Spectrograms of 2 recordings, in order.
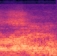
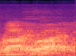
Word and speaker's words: Araya: So the next question, Tom Araya, or Araya, how do you pronounce it? Araya. Araya.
